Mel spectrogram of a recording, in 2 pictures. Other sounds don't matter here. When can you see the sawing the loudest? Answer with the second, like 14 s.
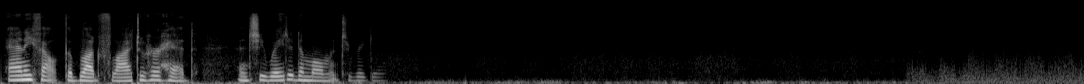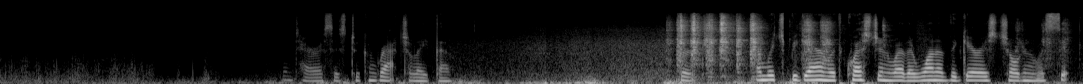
18 s.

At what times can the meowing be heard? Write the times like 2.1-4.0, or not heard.
not heard.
